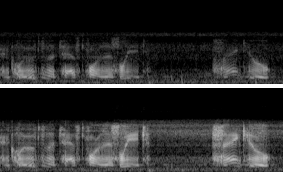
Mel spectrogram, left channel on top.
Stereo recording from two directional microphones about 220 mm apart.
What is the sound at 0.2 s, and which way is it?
Radio, 5° left (ahead or behind).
